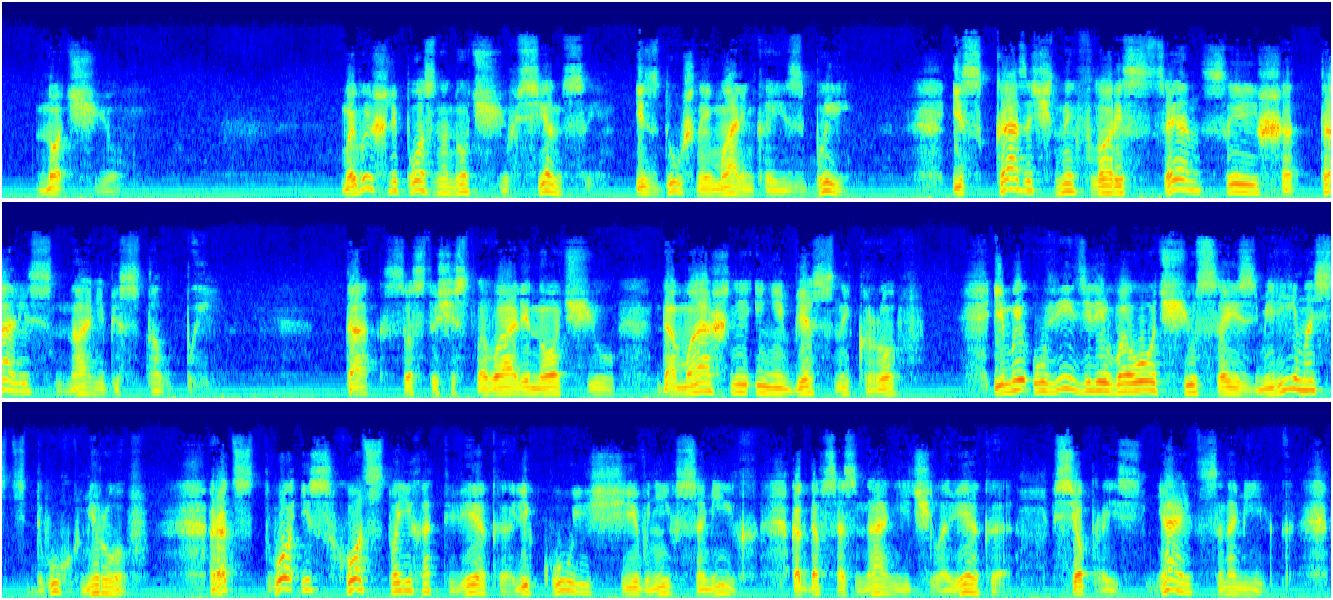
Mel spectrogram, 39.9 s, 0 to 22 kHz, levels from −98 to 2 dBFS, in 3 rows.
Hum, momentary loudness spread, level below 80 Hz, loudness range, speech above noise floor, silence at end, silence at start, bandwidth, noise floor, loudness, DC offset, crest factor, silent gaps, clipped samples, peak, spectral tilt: 50 Hz at -65 dBFS; 14 LU; -58 dBFS; 6 LU; 27 dB; 0.05 s; 0.25 s; 12 kHz; -57 dBFS; -30 LUFS; under 0.1%; 18 dB; none; under 0.1%; -12 dBFS; -5.5 dB/octave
